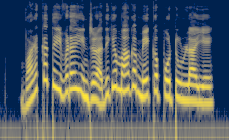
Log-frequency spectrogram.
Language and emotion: Tamil, surprised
